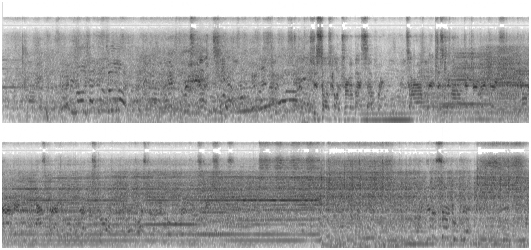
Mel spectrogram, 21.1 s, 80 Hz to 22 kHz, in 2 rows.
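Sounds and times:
people shouting: 0.0 - 6.2
electric guitar ringing: 0.6 - 21.0
hardcore band playing: 0.6 - 21.0.

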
